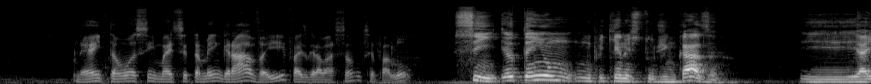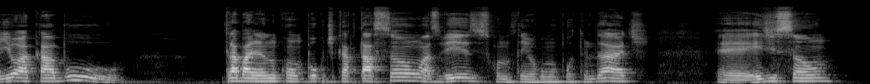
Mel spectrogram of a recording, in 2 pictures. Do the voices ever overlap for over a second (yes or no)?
no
